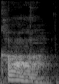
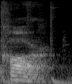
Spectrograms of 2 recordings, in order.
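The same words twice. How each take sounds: First: The final R is silent. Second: The final R is clearly pronounced. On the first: "ele não pronuncia o R, nesse caso, ó, car, car, car. Britânico" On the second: "Americano, car"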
